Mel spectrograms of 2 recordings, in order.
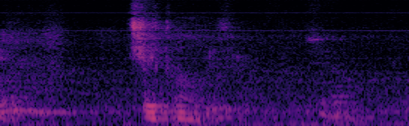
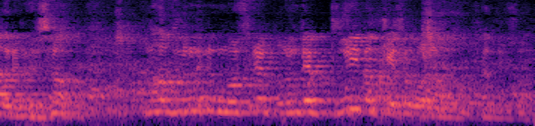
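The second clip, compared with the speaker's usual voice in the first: normal talking voice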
